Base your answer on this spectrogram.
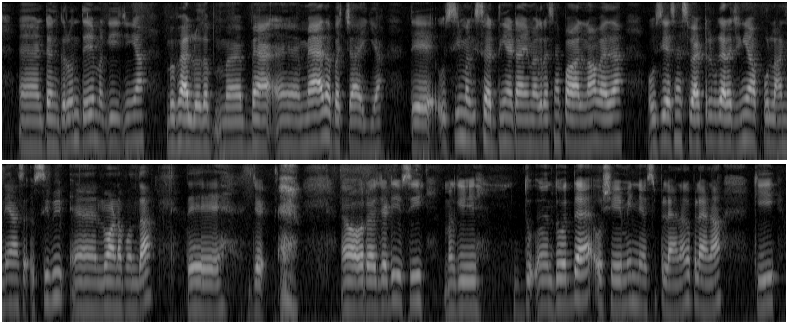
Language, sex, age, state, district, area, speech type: Dogri, female, 30-45, Jammu and Kashmir, Udhampur, rural, spontaneous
